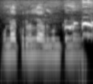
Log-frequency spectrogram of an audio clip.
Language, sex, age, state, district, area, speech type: Santali, male, 45-60, Odisha, Mayurbhanj, rural, spontaneous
